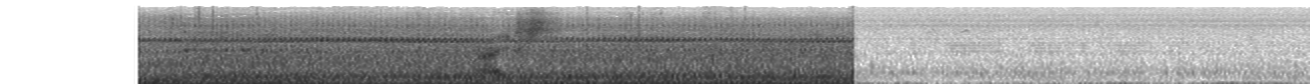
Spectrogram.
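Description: An engine running steadily with a steady high whine and a low hum, starting abruptly out of dead silence. A brief rising squeak sounds about three seconds in. The engine sound cuts off suddenly about five seconds in, leaving faint quiet background sound.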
